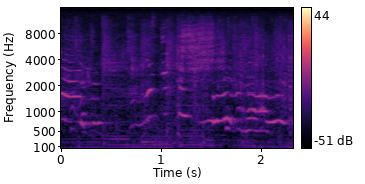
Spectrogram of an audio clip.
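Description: Background music with women's high-pitched excited squeals and exclamations rising and falling over it.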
